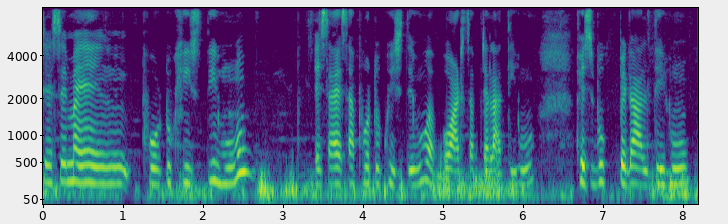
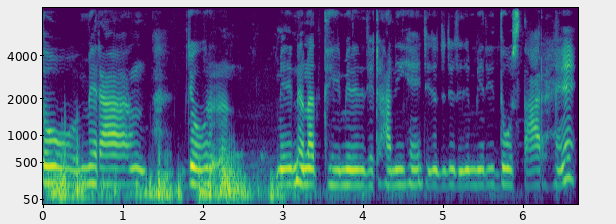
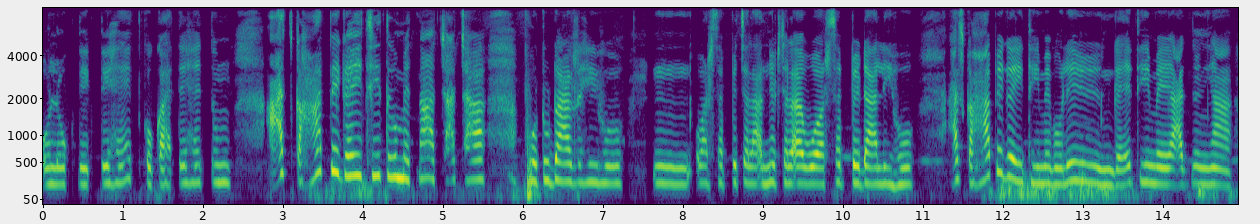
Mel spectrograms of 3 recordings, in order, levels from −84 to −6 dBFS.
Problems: none marked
